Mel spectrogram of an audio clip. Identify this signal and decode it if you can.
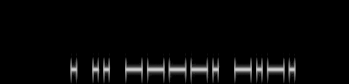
Morse code, heard as a keyed tone, about 22 wpm, 700 Hz. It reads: EI9C
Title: DXCC-100 Call Signs - 4 Characters - 22wpm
